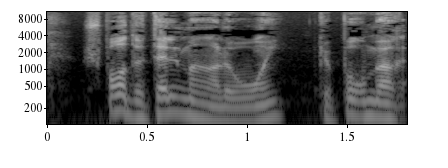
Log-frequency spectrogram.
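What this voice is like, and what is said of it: Poor imitation of another person's voice. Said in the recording (French): “Fais-nous une imitation. ... Du mieux que t'es capable. ... c'est pourri comme imitation.”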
